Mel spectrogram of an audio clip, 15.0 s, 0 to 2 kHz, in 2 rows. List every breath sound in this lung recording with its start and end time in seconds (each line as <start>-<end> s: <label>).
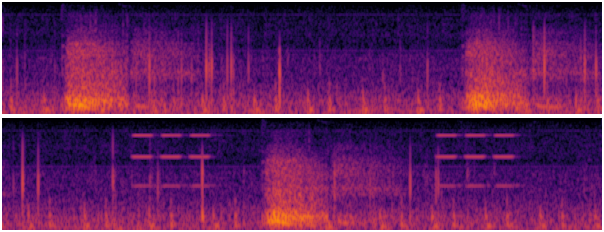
0.68-1.56 s: inhalation
1.56-2.41 s: exhalation
5.75-6.58 s: inhalation
6.58-7.48 s: exhalation
10.80-11.69 s: inhalation
11.69-12.58 s: exhalation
